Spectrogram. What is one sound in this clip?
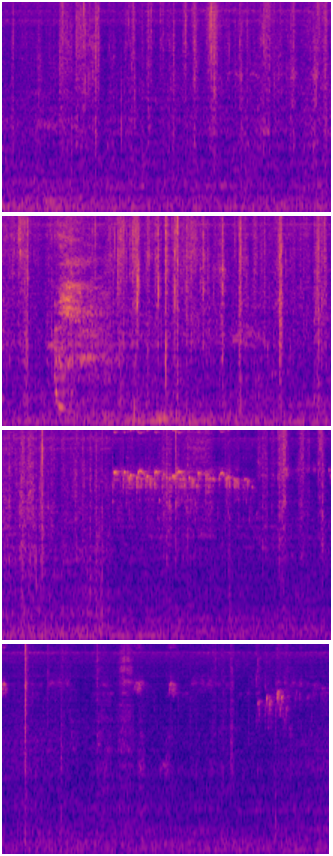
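Fibrous plant stalk rips and crackles as a young man peels it by hand.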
